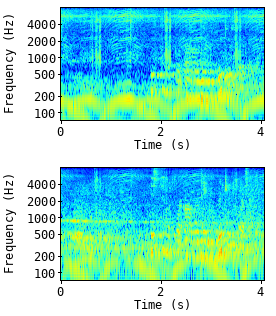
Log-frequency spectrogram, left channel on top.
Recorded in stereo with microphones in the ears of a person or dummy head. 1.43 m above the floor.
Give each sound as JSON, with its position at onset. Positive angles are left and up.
{"t": 1.8, "sound": "a woman speaking", "side_deg": -40, "distance_m": 3.5}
